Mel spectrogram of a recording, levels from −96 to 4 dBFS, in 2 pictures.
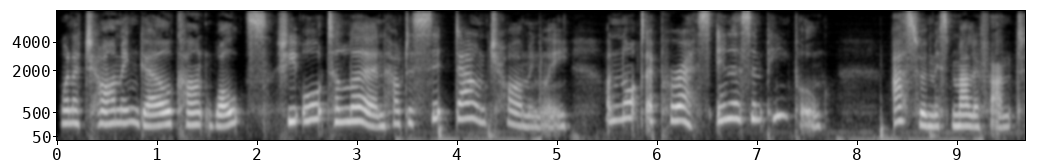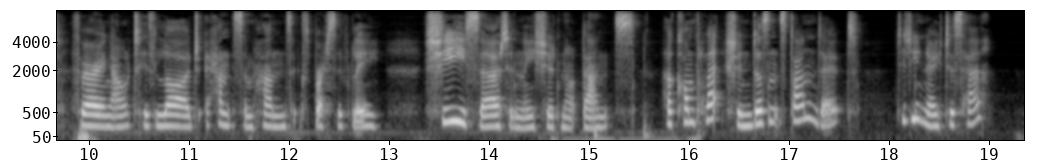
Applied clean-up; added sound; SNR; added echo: neural mask model DeepFilterNet 3.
